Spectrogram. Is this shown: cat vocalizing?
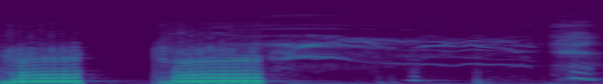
yes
